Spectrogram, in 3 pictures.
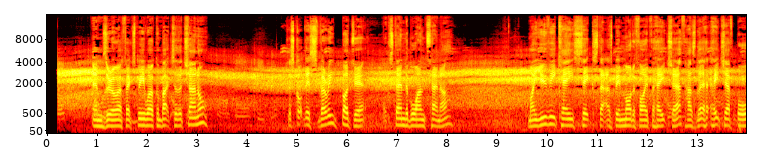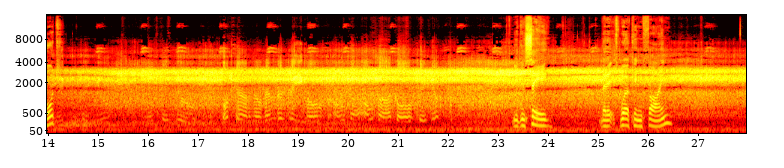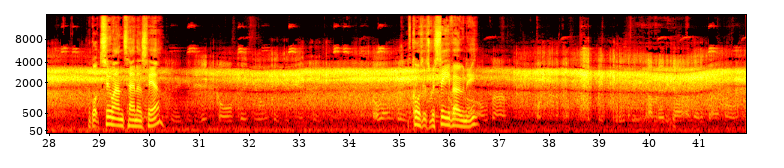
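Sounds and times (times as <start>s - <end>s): faint voice over radio: 0.2s - 8.2s, 9.1s - 14.3s, 15.8s - 26.8s, 28.8s - 41.9s
radio static hiss: 0.2s - 41.9s.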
